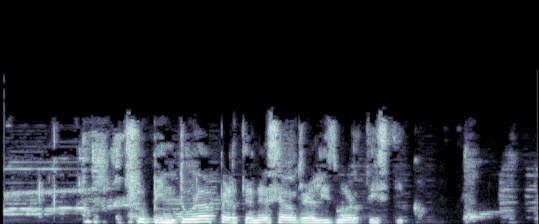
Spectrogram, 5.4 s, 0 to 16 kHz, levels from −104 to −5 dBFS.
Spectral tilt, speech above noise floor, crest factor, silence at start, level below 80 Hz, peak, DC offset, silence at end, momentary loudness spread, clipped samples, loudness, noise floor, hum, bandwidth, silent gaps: -4.5 dB/octave; 26 dB; 14 dB; 0.05 s; -50 dBFS; 0 dBFS; under 0.1%; 0 s; 17 LU; under 0.1%; -14 LUFS; -39 dBFS; none; 8.2 kHz; none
